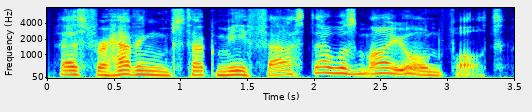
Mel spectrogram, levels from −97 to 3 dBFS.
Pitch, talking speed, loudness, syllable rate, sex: 175 Hz, 190 wpm, -18 LUFS, 3.7 syllables/s, male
